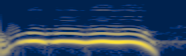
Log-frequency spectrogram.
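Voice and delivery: high loud whooping cheer; mock victory whoops. Fireman celebrates making it out, high loud whoops. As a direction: whoop it out like a triumphant paddler.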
